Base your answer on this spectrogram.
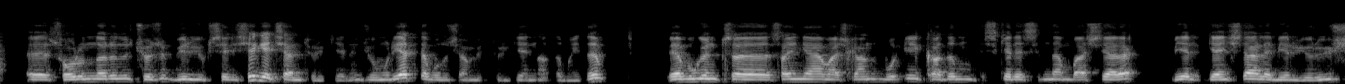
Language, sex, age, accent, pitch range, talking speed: Turkish, male, 60-79, native, 110-135 Hz, 120 wpm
